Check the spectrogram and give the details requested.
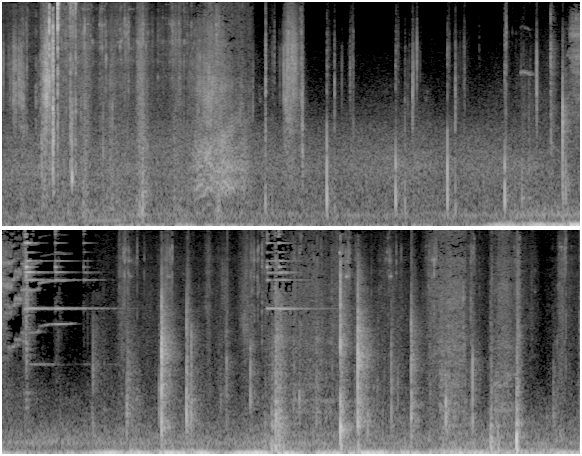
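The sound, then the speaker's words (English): Irregular footsteps walk across a hard floor into a car dealership, sharp taps over a steady low background hum, with a few faint high tonal chirps partway through. No one speaks. “I found a car dealership. I'm gonna wander inside.”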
